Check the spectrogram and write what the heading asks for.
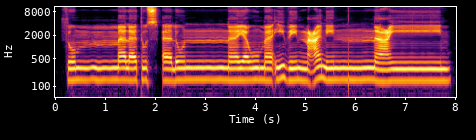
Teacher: there is mim with shadda, so you give it two harakat, and noon with shadda, so you give it two harakat, and this is the ghunna.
